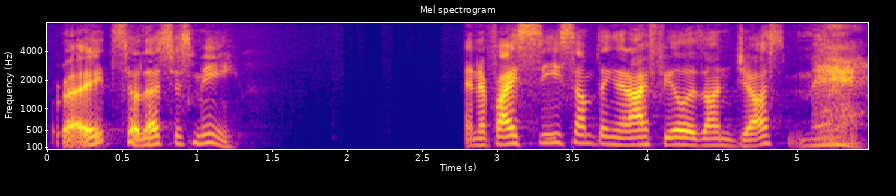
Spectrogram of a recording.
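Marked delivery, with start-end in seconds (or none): none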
